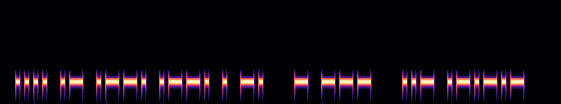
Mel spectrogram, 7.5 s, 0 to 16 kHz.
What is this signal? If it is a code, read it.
Morse code, heard as a keyed tone, about 20 wpm, 700 Hz. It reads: HAPPEN TO U.
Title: Sentences from Top 500 Words and Abbreviations 20wpm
